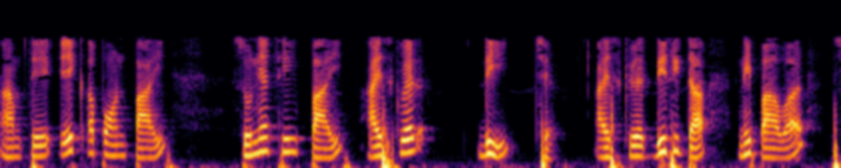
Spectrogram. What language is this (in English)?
Gujarati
